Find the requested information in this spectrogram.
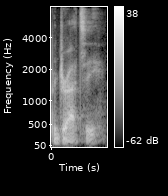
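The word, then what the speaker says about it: Pedrazzi: And if anybody's wondering, that's how you say it. Pedratzi.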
